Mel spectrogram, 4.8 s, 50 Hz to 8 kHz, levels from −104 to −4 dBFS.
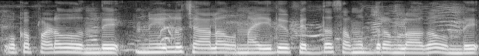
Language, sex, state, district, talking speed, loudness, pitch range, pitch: Telugu, female, Andhra Pradesh, Sri Satya Sai, 135 wpm, -13 LUFS, 170-190 Hz, 180 Hz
